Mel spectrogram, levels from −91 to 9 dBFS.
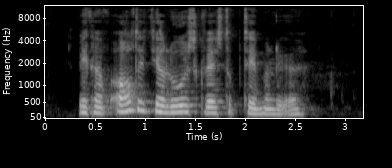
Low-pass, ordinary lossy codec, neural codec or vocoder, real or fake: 10.8 kHz; MP3, 96 kbps; none; real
